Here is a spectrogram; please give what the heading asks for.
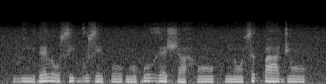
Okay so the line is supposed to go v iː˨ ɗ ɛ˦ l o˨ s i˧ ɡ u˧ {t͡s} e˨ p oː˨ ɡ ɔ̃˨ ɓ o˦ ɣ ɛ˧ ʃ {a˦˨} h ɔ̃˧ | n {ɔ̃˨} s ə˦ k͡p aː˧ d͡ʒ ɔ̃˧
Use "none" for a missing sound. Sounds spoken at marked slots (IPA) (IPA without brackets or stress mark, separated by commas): z, a˨, ɔ̃˨˦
